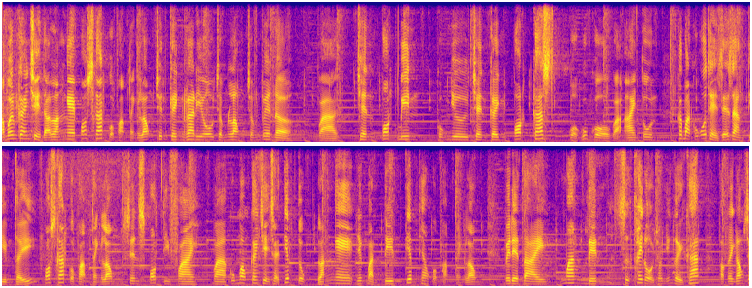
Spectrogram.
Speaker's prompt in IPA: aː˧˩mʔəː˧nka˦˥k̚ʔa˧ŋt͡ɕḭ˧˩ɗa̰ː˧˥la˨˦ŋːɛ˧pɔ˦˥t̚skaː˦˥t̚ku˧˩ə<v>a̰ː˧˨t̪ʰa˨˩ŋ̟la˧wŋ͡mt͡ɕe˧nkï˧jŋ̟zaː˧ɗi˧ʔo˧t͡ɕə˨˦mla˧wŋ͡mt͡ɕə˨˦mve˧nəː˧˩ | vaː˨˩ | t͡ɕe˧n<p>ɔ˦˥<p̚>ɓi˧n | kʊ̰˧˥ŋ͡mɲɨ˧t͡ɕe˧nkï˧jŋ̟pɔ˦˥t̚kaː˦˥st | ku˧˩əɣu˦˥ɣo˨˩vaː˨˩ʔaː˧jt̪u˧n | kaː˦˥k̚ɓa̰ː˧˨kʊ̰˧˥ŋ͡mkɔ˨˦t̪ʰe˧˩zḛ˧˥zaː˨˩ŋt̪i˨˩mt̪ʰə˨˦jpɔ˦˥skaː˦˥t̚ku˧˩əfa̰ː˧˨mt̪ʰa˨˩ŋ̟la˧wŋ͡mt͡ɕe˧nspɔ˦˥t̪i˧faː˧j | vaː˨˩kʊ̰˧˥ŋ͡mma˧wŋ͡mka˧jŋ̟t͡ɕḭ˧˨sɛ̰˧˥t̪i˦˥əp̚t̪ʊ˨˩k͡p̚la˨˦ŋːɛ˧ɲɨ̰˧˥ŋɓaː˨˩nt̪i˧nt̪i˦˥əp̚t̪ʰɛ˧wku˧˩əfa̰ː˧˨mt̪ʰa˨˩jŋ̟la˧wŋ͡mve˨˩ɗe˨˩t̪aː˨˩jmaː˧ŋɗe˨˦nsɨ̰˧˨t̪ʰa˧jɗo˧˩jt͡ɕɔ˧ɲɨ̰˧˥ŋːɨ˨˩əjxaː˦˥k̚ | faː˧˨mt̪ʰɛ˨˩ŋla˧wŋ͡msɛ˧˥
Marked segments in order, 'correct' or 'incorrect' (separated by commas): incorrect, correct, incorrect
